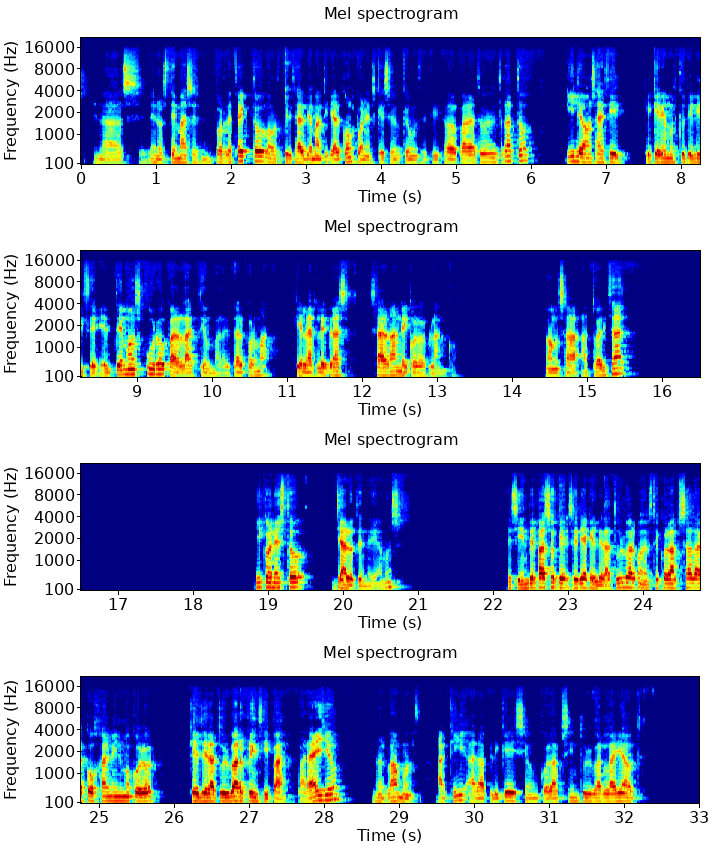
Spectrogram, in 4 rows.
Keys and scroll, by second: 2.4 Return, 13.9 ctrl+F10.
